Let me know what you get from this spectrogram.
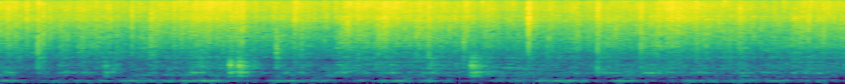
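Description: Chopped garlic, ginger and chilli sizzling in hot olive oil in a steel pan, stirred with a spatula that gives light scraping ticks against the pan.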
